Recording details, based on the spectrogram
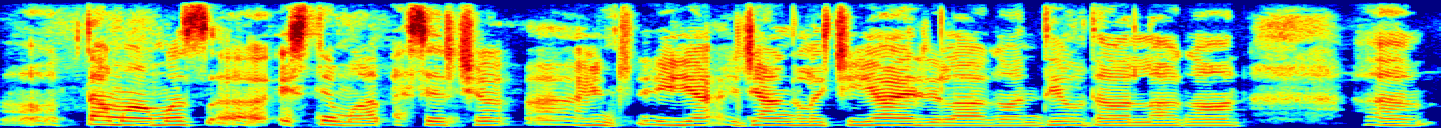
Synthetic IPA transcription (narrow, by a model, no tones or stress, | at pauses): t̪ɐmaːmɐzist̪iːmaːlɐsiɾt͡ʃʰi | jd͡ʒɐŋɡlɐt͡ʃʰijaːɾilaːɡaːnd̪ewd̪aːlaːɡaːn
